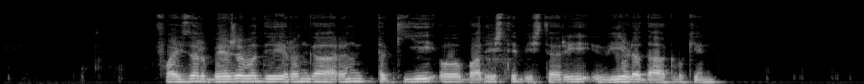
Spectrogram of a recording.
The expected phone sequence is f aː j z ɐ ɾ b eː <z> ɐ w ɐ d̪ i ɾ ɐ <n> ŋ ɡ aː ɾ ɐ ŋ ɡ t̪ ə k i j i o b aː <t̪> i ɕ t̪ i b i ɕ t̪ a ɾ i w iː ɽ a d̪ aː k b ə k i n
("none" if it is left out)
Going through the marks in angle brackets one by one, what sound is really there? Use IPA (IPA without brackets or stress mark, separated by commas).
ʐ, none, d̪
